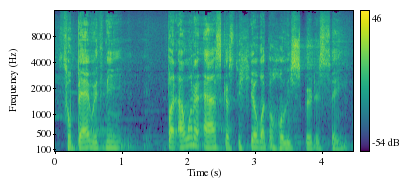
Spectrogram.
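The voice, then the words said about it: Hoarse, strained sore-throat voice. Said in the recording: “apologize for my voice. It's 4 weeks into this sore throat, and I am struggling with my voice still.”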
